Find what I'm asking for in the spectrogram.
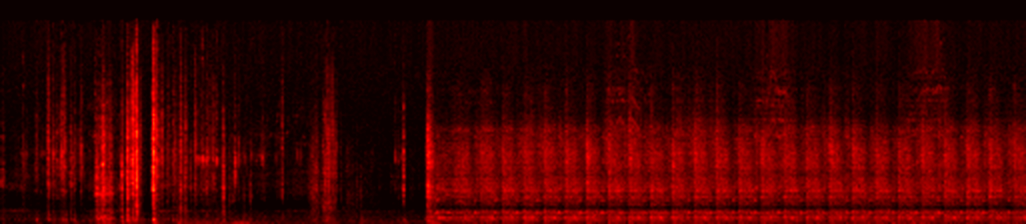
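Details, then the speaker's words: Mercedes C-Class engine, refitted after removal, first start attempt with fuel just primed to the filter, on a spare battery: starter drags over slowly and unevenly for about four seconds with little punch. Weak battery suspected, not confirmed. "that don't sound like that one's any better either really"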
